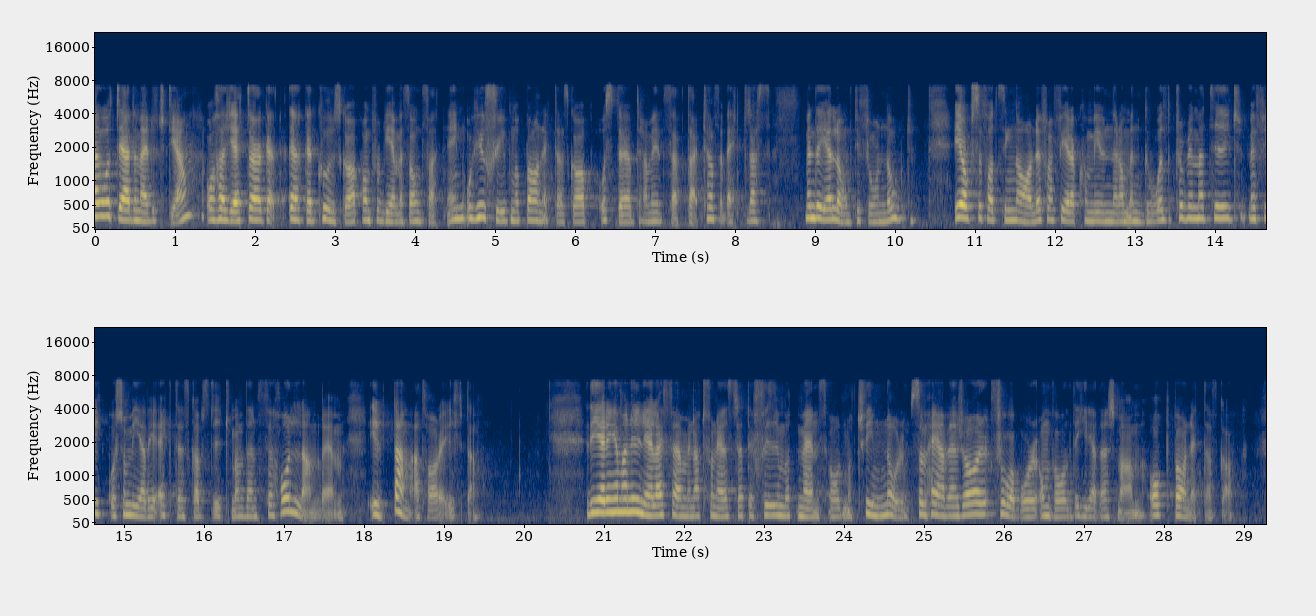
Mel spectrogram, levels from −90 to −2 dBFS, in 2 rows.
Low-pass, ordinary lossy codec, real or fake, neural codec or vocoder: 7.2 kHz; none; fake; codec, 24 kHz, 0.9 kbps, WavTokenizer, small release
